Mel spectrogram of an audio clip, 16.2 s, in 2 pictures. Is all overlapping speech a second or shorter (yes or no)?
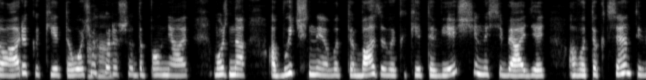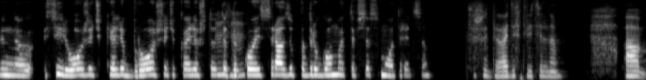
yes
